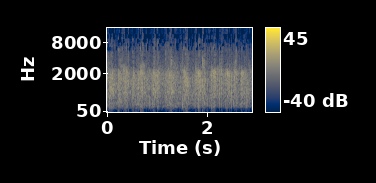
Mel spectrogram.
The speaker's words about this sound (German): Einen kräftigen Applaus für die drei.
